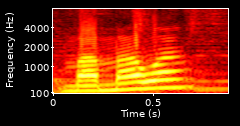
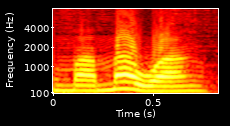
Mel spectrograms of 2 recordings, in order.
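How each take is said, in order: First: It is said with question intonation. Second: It is said with statement intonation. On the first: It asks: with the mother? "es una pregunta" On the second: It states: with the mother. "es con la mamá"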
